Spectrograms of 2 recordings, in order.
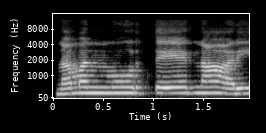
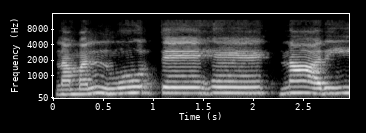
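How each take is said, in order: First: The words are run together with an r sound. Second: The words are said apart, ending in a breath sound. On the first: "சேதா" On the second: "சந்தி பிரிச்சு சொல்லும் போது"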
